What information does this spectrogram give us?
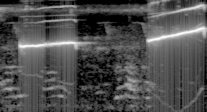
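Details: Two long, high, pure whistles from an oriental magpie-robin, the first level and the second rising, separated by a brief pause with soft low chatter, sung to get newly caught forest birds answering.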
